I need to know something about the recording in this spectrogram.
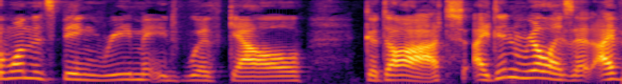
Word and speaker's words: Gal Gadot: The one that's being remade with Gal Gadot. I didn't realize it. I've been mispronouncing her name all these years. It's Gal Gadot. It's not Gal Gadot. I've been pronouncing it Godot also.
